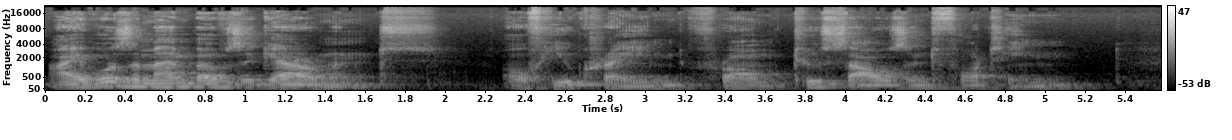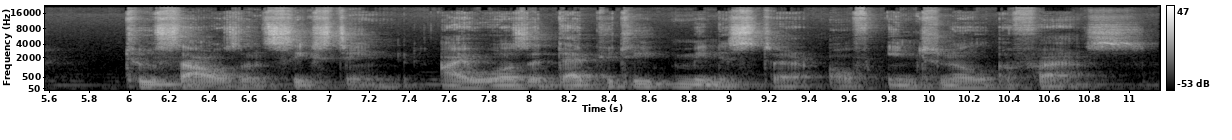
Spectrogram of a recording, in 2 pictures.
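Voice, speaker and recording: An older retired man, a native Armenian speaker, addresses his followers in slow, halting English with pauses and fillers. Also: very deep voice, expressive, echoey room. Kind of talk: direct address to camera.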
